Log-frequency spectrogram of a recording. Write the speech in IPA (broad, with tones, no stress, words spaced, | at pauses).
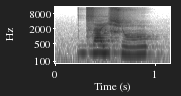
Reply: d͡za˦j ɕɔ̃˨˦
